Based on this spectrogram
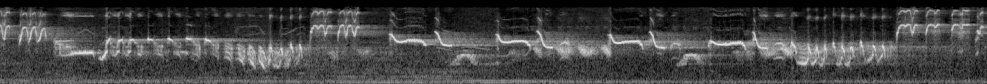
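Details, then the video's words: Training song of a white-rumped shama for competition birds, with rattling trills followed by clear whistled phrases, each repeated with a sharp upward flick every second or so. "Masteran murai batu; Full materi Suara aneh kuasai gantangan"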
